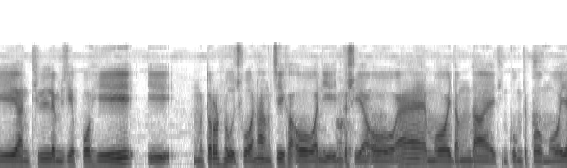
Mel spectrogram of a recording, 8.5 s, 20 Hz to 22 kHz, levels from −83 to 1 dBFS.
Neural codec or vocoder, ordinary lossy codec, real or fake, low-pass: none; AAC, 32 kbps; real; 7.2 kHz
